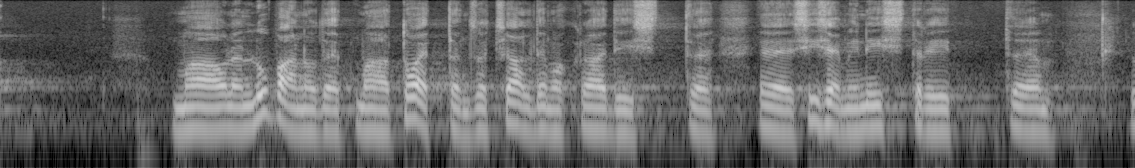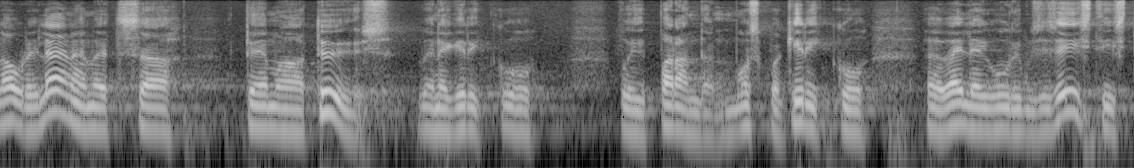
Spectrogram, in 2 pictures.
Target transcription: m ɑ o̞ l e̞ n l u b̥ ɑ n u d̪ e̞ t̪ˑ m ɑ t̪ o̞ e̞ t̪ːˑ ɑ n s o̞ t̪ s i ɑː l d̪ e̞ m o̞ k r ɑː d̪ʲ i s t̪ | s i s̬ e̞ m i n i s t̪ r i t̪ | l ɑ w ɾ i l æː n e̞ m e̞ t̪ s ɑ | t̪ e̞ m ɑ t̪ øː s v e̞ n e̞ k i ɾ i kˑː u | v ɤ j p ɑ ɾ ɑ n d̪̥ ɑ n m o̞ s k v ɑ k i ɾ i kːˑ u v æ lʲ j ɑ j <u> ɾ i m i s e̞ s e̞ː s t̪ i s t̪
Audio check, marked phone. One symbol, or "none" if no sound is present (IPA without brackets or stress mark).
uː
